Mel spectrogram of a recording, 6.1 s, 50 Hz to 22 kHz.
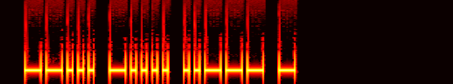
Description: Morse code, heard as a keyed tone, about 17 wpm, 700 Hz. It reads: 762T
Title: Common Cut Numbers - 4-Digit 17wpm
